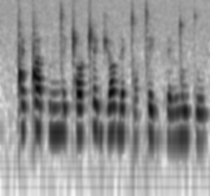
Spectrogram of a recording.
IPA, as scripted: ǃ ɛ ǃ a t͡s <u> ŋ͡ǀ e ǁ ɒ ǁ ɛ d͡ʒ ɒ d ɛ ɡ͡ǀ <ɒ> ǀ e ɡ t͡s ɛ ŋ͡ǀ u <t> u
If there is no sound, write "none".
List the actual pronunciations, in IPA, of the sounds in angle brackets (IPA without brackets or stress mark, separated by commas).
u, ɒ, t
